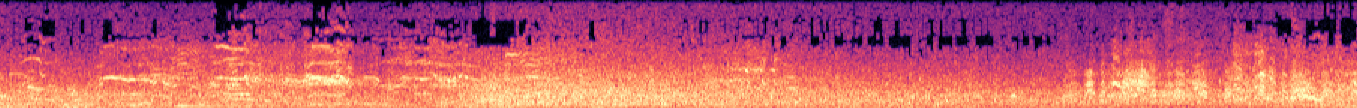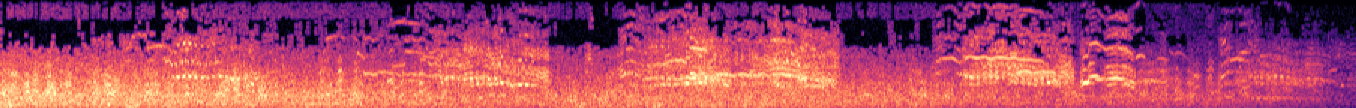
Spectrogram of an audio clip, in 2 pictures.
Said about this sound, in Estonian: rannas laksusid lained merele, kiljusid kajakad tuultele tema nime.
